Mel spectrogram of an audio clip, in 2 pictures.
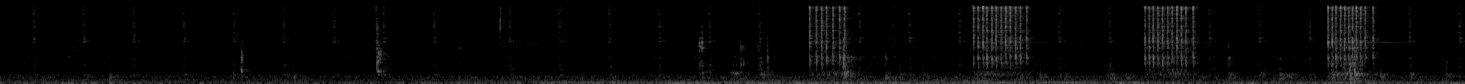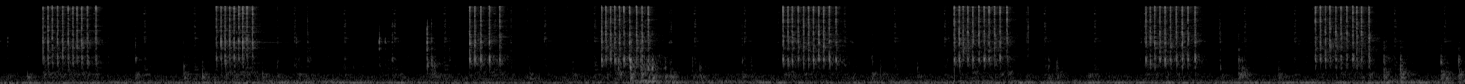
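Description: Antique French carriage clock's mainspring being wound with a key: a short burst of ratchet clicking with each turn, about one every two seconds, starting about a quarter of the way in, over the clock's faint ticking.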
